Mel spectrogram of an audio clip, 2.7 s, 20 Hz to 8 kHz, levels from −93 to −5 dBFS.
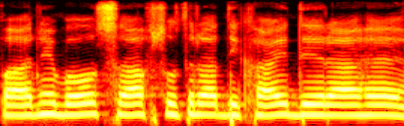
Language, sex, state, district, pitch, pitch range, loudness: Hindi, male, Jharkhand, Deoghar, 205 Hz, 200-210 Hz, -13 LUFS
